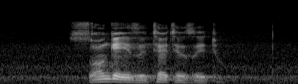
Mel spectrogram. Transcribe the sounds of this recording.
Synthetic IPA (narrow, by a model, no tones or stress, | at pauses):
z̥ɔŋkʼɛizitʰɛtʰɛzeːtʰu̥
